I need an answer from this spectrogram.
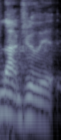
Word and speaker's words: Mount Juliet: This is Mount Juliet. Yeah. Yeah. Mount Juliet. Okay. Okay. Um and uh Yeah. So, why don't you tell everyone about uh yourself? Give a quick quick background, Alex. Uh Mount Juliet Buzz is uh ran I am one of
